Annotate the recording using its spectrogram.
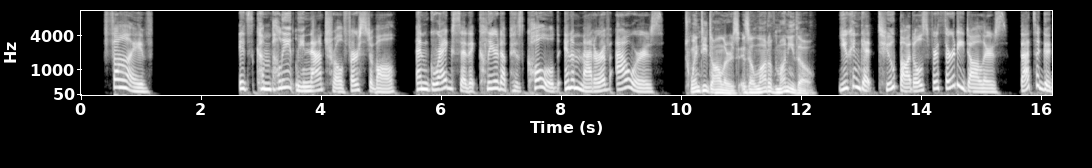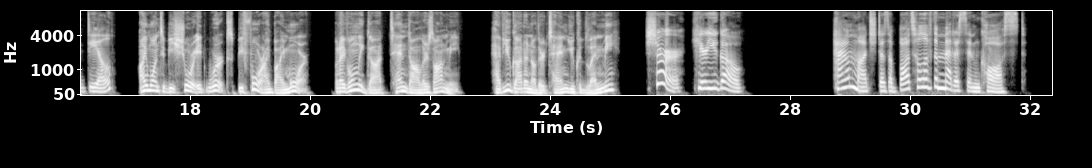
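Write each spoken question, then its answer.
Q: How much does a bottle of the medicine cost?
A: $20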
